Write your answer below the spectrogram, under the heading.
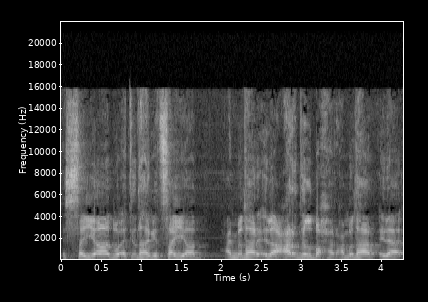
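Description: The pace is moderate. Faint music sits in the background. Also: man. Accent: Lebanese. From Lebanon. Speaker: interviewee. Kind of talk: news interview. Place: home room.

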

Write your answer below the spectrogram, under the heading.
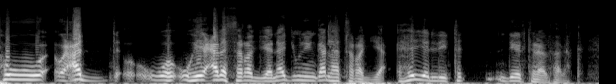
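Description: At a very slow pace, a man with a high pitch and ordinary pitch variation speaks in a dark, mellow tone, with a dry sound with no echo and a quiet background. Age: 80s+. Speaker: desert herder; interviewee. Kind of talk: casual interview. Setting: outdoors. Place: open country. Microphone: handheld.

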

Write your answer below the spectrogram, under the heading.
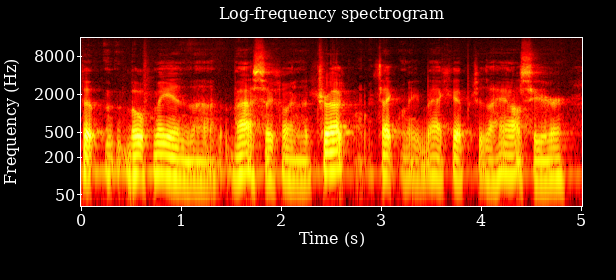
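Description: A man speaks in an Ozark accent. His pitch sits fairly low, with ordinary variation. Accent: Ozarks Arkansas. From Tontitown, Arkansas. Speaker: oral history interviewee. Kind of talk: oral history interview, reminiscing life story. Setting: interview, sitting at home. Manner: slow, reflective; halting, with fillers and repeats. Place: home room.

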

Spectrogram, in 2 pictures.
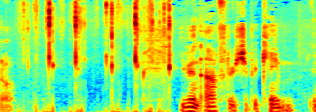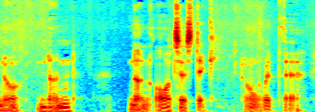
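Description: Soft-spoken and with vocal fry, a man talks with lively intonation. Light background noise sits behind him. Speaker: ASMR creator. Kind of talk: ASMR soft-spoken talk between mouth sounds. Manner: casual, rambling chat. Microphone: studio mic.

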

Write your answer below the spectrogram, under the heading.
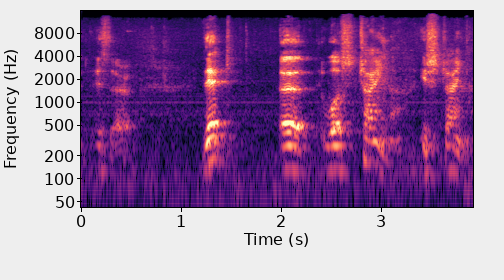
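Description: With a German accent and vocal fry, a man talks at a very slow pace, with light background noise and audible room echo. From Germany. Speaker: Holocaust survivor and author. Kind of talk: public lecture. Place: classroom. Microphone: camera far.

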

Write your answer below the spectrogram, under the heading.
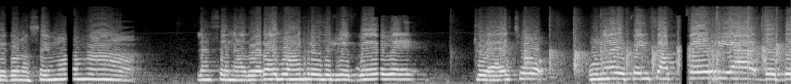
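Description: There is noticeable background noise as a woman speaks in a high pitch with fairly even intonation. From Puerto Rico. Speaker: legislator; event host. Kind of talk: formal speech. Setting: legislative chamber with audience. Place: meeting room. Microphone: handheld.

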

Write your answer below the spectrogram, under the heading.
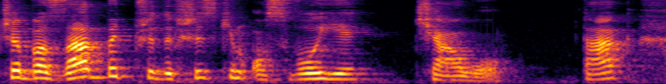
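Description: Speaking at a moderate pace, a woman uses an animated tone with vocal fry. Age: 50s. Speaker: energy coach and neurographics instructor. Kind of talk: vlog monologue.

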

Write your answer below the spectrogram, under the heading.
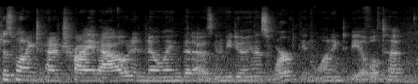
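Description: Over noticeable background noise, a woman talks at a very fast pace. Her voice is fairly low with fairly even intonation. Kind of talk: presentation talk to small audience. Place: office. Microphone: camera far.

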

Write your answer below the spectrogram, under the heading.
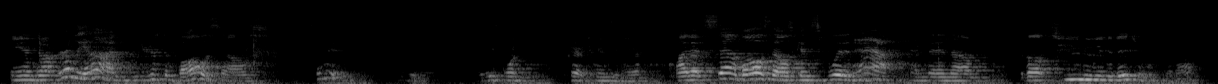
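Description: This man's high voice has a dark, mellow tone and ordinary pitch variation, moving at a moderate pace with long, frequent pauses and big swings in loudness, over light background noise and audible room echo. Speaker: physiology instructor. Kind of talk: lecture. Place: classroom. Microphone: camera far.

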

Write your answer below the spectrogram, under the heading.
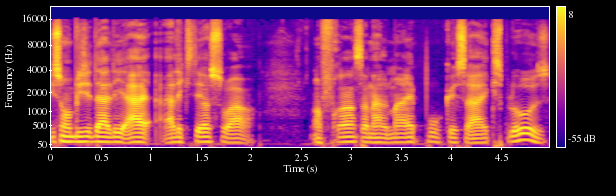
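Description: An ordinary speaking voice from a man, fairly low in pitch, with fairly even intonation at a moderate pace against a quiet background. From Haiti. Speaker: musician; guest. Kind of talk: interview. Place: studio. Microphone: studio mic.

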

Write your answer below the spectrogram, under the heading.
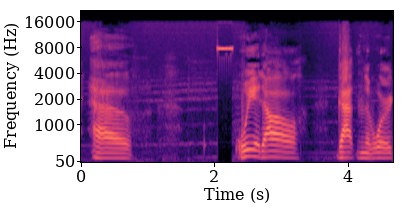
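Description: Faint music plays in the background as a man speaks at a medium pitch with fairly even intonation, the sound dry with no echo. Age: 80s+. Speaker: war veteran; former co-pilot. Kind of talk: interview answer. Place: hall. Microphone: handheld.

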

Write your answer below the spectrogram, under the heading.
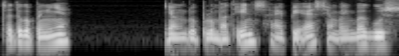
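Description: This man has an unremarkable speaking voice, medium in pitch, with ordinary pitch variation and a moderate pace. The sound is dry and close, with no echo. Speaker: tech reviewer. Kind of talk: casual product review, unscripted. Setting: home recording with camera. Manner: casual, rambling, informal slang.

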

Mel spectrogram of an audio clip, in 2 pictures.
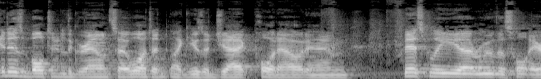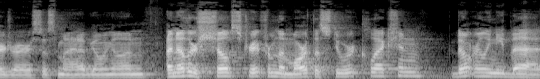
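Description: The man talks at a fairly quick pace. His pitch variation is ordinary. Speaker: garage owner vlogger. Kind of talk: casual vlog chat. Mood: relaxed, lightly joking. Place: garage. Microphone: phone near.

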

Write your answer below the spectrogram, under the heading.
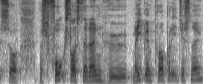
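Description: The speech goes very fast, with ordinary pitch variation. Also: man. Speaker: show host. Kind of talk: interview show introduction. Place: studio.

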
